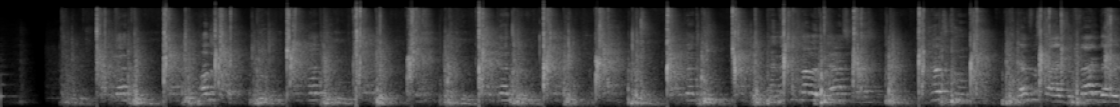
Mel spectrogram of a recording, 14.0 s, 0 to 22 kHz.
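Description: A group of people clapping out the uneven 11/8 rhythm of a Bulgarian kopanitsa, starting just under a second in, with voices vocalizing along with the beat and a laugh about three seconds in.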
